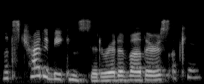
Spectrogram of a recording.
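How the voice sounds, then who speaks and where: A woman's voice: mid-range voice, sing-song, fast talker, a bit bright, reverberant, a little hiss or hum. A woman playing a seductive, sadistic twin sister in a horror play, teasing and mock-polite. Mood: playful menace. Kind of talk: dramatic livestream script reading.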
